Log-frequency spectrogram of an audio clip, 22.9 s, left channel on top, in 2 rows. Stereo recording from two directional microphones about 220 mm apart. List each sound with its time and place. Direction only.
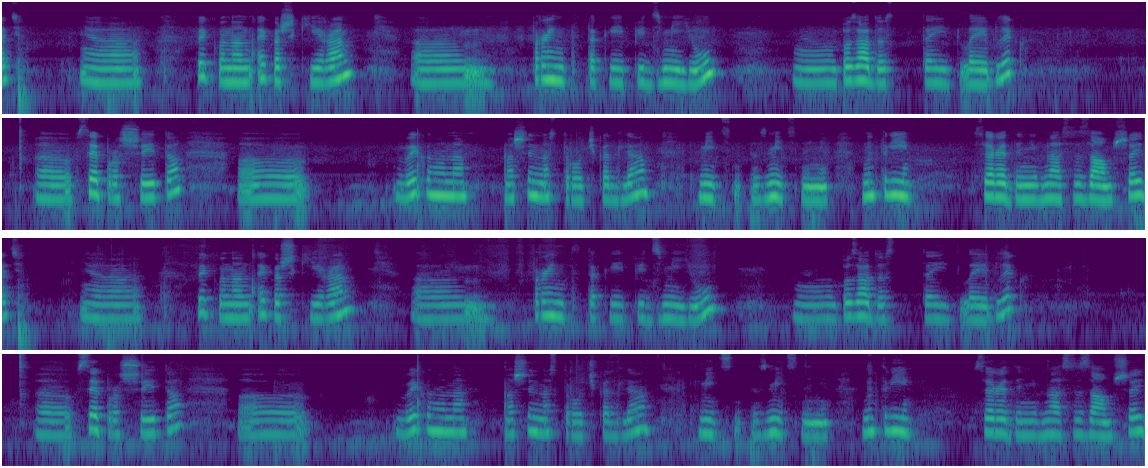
0.8 s speech: 30° left (ahead or behind)
11.6 s speech: 30° left (ahead or behind)
15.7 s speech: 30° left (ahead or behind)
